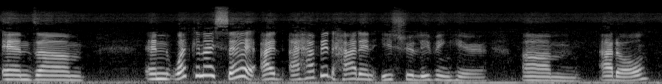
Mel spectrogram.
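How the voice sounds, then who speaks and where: At a fairly slow pace, a woman talks in a non-native accent. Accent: noticeable foreign. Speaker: realtor. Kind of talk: vlog monologue. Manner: hesitant, many fillers.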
